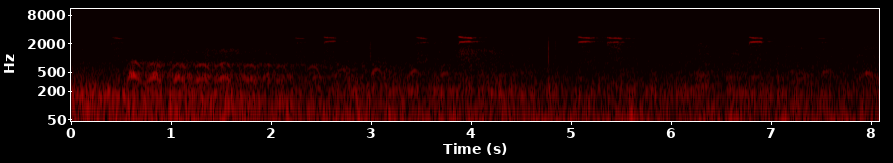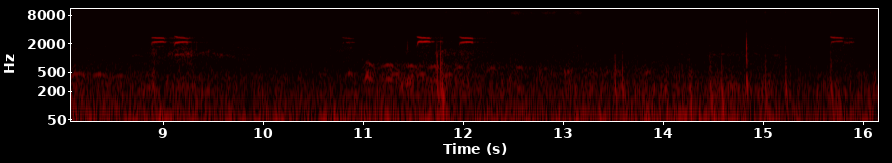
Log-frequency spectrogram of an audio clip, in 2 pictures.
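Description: Faint, short soft whistled calls of Eurasian bullfinches, repeated at irregular intervals of about a second, with a fainter low wavering sound near the start and again about eleven seconds in.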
